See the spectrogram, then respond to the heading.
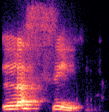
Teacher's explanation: you have to emphasize the sa because it's conjunct with the other si. So you cannot just say lassi or lassasi, but lassi.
